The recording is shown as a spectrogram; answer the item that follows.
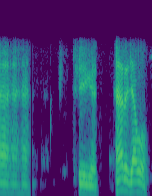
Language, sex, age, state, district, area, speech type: Bengali, male, 30-45, West Bengal, Jhargram, rural, conversation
